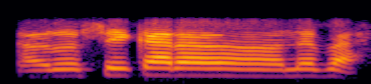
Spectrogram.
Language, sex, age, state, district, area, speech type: Odia, female, 45-60, Odisha, Gajapati, rural, conversation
